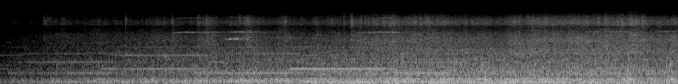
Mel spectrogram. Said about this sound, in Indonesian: Jadi kalau mekanismenya loko tuh masuk. Nah nanti dia loko kan berhenti di atas turntable tuh.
